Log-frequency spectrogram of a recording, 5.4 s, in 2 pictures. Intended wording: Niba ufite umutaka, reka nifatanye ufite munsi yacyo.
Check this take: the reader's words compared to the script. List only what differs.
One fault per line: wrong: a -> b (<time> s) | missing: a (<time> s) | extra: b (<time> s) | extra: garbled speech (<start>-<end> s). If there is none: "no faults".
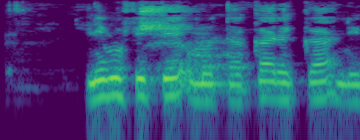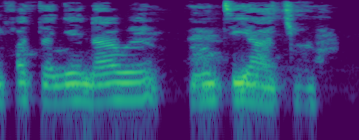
wrong: ufite -> nawe (3.4 s)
